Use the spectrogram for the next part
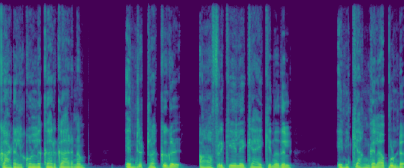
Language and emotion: Malayalam, fearful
